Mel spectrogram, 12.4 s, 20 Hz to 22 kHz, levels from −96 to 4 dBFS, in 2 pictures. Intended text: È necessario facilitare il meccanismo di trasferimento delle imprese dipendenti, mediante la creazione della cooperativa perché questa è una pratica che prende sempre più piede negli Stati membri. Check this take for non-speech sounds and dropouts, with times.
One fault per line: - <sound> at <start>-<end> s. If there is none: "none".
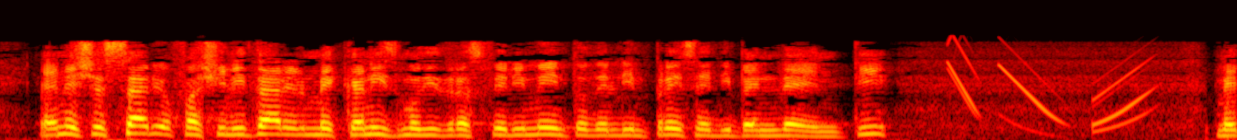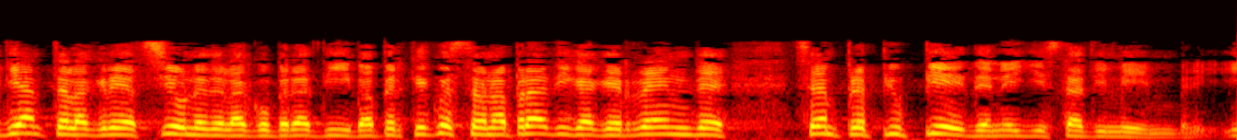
- chirp at 4.7-5.8 s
